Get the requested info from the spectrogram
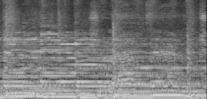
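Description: A live band playing loud and steady: guitars over a drum kit.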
